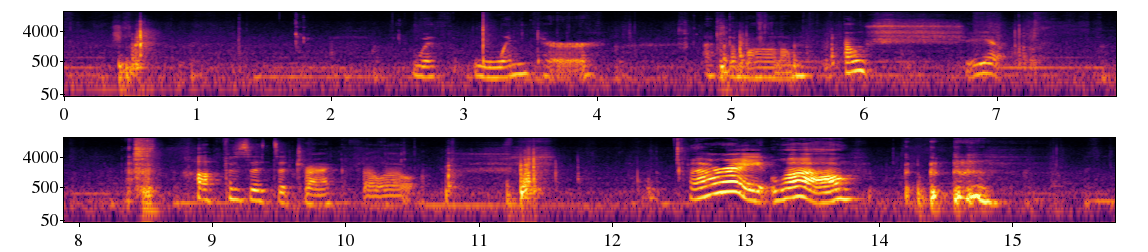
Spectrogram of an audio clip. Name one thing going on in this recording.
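Paper cards shuffle and rustle in a woman's hands.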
